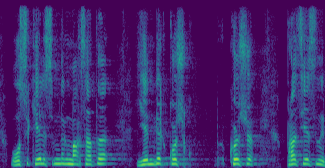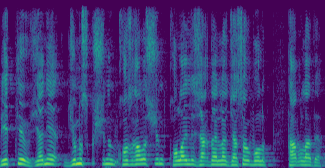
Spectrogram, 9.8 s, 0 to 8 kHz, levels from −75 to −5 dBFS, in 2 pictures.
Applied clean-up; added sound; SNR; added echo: neural mask model Resemble Enhance denoiser.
